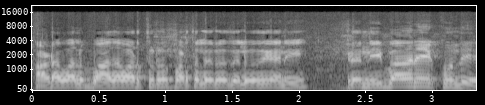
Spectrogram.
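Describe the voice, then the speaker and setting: A man's voice: a little high, fairly even intonation, very fast, a little hiss or hum, lightly acted. A young man playing a tender, teasing village lover. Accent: Telangana Telugu. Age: young adult. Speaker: young eloping groom.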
